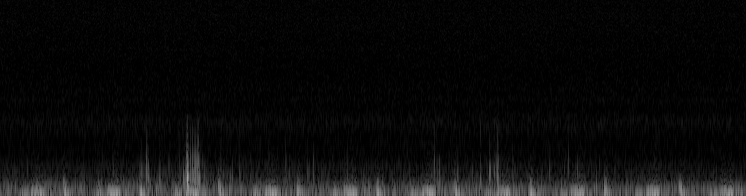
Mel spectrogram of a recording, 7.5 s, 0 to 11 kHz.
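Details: Normal heart sounds recorded by stethoscope at the apex during exhaled (stomach vacuum) and inhaled breath-holds, pushed a little. SpO2 was shown on a new oximeter, with occasional stethoscope noises and fairly strong stomach growls.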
